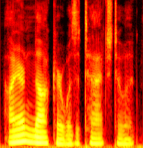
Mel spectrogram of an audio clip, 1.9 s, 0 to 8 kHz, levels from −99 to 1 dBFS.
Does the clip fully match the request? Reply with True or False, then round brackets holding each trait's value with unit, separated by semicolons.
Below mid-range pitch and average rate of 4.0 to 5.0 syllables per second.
False (105 Hz; 6.3 syllables/s)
